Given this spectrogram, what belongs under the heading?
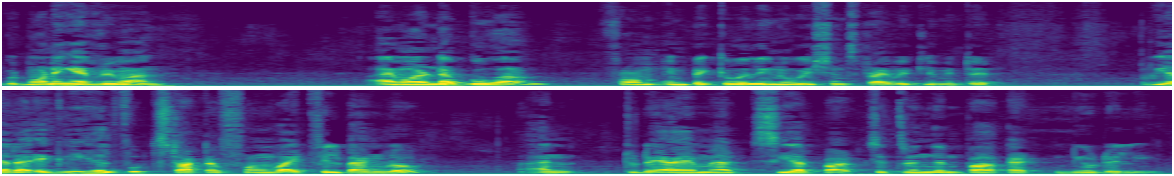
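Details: Adult man speaking; ordinary speech.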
